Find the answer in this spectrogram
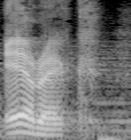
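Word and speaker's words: Éric: French it's Eric, although there's an accent aigu on the E, so it's more like Eric.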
